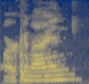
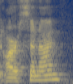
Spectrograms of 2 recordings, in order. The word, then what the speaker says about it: Arcanine: I will say once you get to, like, Arcanine, some of these attacks are not telegraphed well.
